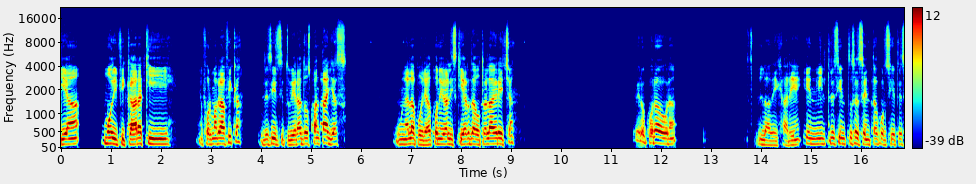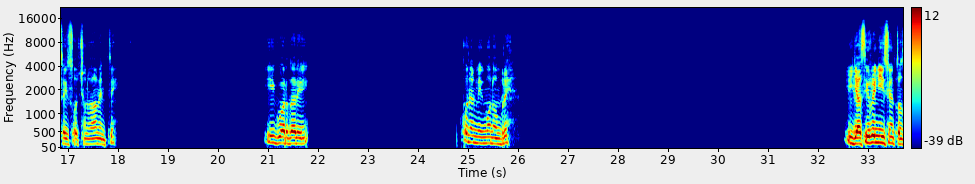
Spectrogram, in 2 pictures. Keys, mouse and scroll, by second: 3.3-4.4 drag, 5.5 click, 9.3 click, 16.2 click, 18.4 click, 20.5 click, 22.9 click, 24.9-27.1 drag, 27.7 click, 30.4 click.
